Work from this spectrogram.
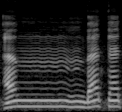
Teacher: macam saya akan baca rapat bibir atas dan bibir bawah. Yang penting juga dengung 2 harakat. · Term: iklab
